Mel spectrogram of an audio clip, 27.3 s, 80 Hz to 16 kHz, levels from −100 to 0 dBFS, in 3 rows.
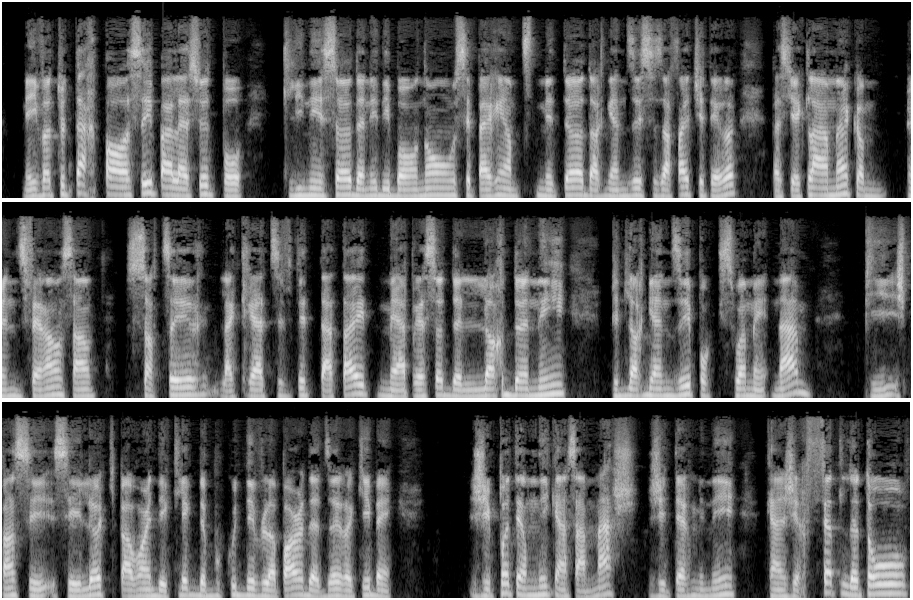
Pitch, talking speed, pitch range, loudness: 130 Hz, 185 wpm, 120-145 Hz, -16 LUFS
